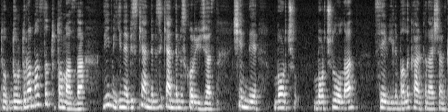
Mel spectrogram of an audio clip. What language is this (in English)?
Turkish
